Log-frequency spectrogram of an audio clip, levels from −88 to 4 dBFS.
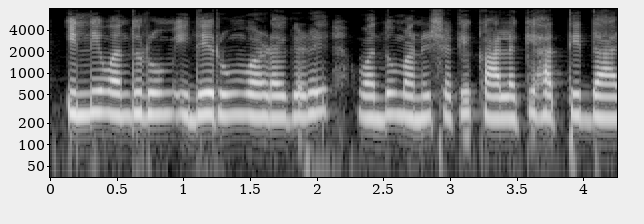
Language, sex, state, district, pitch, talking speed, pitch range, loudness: Kannada, female, Karnataka, Bidar, 255 Hz, 170 wpm, 240-265 Hz, -14 LUFS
